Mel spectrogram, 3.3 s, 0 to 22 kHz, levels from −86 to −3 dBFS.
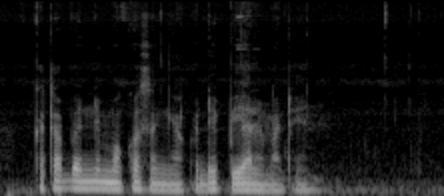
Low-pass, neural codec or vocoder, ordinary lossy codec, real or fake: none; none; none; real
